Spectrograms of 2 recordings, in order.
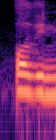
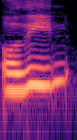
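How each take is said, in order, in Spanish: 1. El nombre se pronuncia a la manera inglesa. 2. El nombre se pronuncia a la manera española.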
